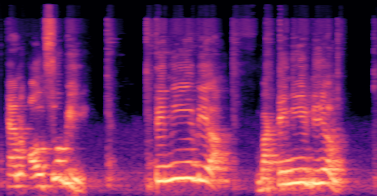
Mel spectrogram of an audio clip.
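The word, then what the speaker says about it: ctenidium: Respiratory organs can also be tinidia, but tinidium, C is silent.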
